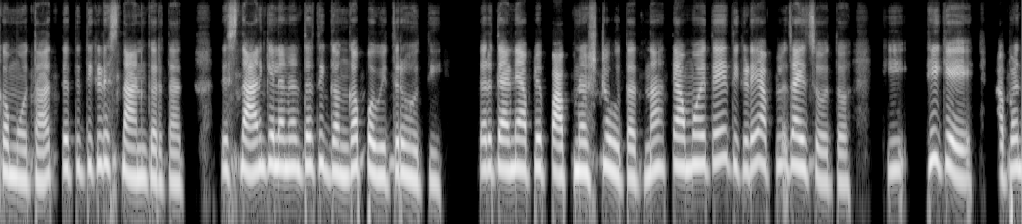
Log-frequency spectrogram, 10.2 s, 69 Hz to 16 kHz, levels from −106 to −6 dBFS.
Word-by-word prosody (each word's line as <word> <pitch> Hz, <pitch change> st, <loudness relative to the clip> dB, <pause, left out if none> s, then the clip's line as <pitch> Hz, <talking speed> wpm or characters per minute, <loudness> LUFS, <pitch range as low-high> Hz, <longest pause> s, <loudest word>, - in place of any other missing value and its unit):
कमवतात. 215 Hz, -4 st, 0 dB
तर 270 Hz, -, +2 dB
ते 275 Hz, -, -3 dB
तिकडे 295 Hz, +1 st, -1 dB
स्नान 230 Hz, -8 st, +1 dB
करतात. 195 Hz, -3 st, -3 dB, 0.4 s
ते 265 Hz, -, -1 dB
स्नान 260 Hz, -1 st, +3 dB
केल्यानंतर 275 Hz, -1 st, +3 dB
ती 300 Hz, -, +1 dB
गंगा 250 Hz, +1 st, +3 dB
पवित्र 245 Hz, -1 st, +2 dB
होती. 200 Hz, -4 st, -2 dB, 0.4 s
तर 265 Hz, -, +1 dB
त्याने 270 Hz, 0 st, +4 dB
आपले 265 Hz, +1 st, +1 dB
पाप 235 Hz, -2 st, +4 dB
नष्ट 255 Hz, +4 st, +2 dB
होतात 225 Hz, -5 st, +1 dB
ना. 255 Hz, +5 st, 0 dB
त्यामुळे 290 Hz, +1 st, +3 dB
ते 320 Hz, +2 st, +1 dB
तिकडे 275 Hz, 0 st, -2 dB
आपलं 290 Hz, -1 st, -3 dB
जायचं 275 Hz, -5 st, +1 dB
होतं 195 Hz, -1 st, -6 dB, 0.4 s
की 260 Hz, +1 st, -4 dB, 0.3 s
ठीक 315 Hz, -2 st, +1 dB
आहे 225 Hz, -6 st, +3 dB, 0.3 s
आपण 265 Hz, +4 st, -1 dB
260 Hz, 175 wpm, -22 LUFS, 225-280 Hz, 0.4 s, त्याने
